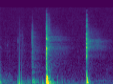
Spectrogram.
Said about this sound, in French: Il la gifle.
